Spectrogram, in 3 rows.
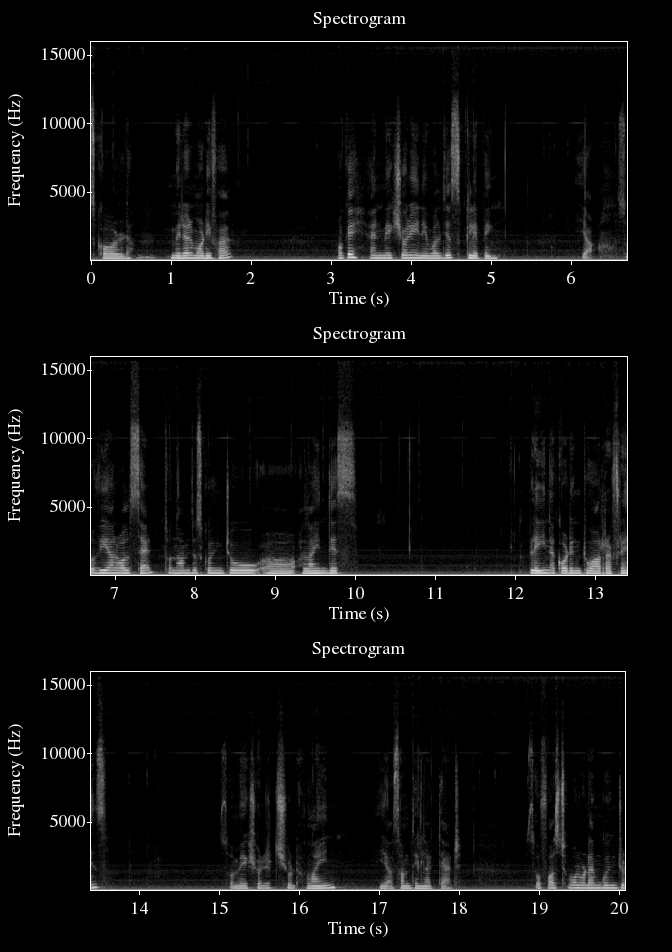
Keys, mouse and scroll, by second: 0.1 click, 2.5-2.8 scroll up 2, 2.8 shift+middle click, 4.7 click, 5.5 scroll up 1, 5.8 shift+middle click, 6.2 scroll down 3, 6.4 shift+middle click, 7.2 s, 8.7 click, 9.6 click, 11.6 scroll up 2, 11.8 shift+middle click, 12.6 click, 13.6 scroll up 2, 13.9 shift+middle click, 14.2 Tab, 14.9 Tab, 15.5 click, 16.3 Tab, 17.9 scroll down 2, 18.3 shift+middle click, 19.1 Tab.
